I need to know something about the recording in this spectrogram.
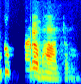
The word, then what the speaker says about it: सुप्रभातम्: हाँ, जो प्र आ रहा है उसको जरा उसके पहले अक्षर पर थोड़ा सा स्ट्रेस आता जोर है। देना है। सुप्रभातम जोर देके बोलना।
